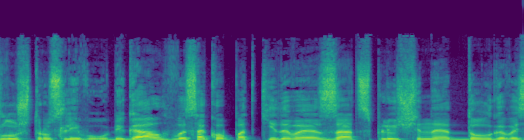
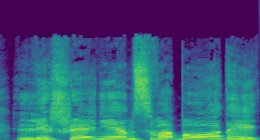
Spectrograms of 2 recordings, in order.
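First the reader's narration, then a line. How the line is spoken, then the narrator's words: Shouting after someone. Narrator (Russian): кричал Козлевич вдогонку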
